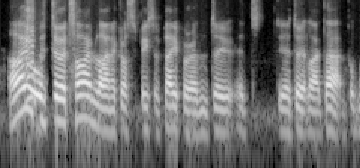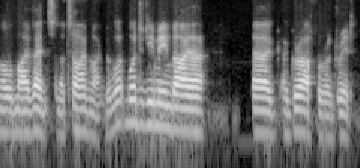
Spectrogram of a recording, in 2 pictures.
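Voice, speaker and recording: A man's voice: mid-range voice, fairly quick, no room sound, highs cut off. A man moderating a casual panel, putting questions in a conversational, slightly hesitant way. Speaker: panel host.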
